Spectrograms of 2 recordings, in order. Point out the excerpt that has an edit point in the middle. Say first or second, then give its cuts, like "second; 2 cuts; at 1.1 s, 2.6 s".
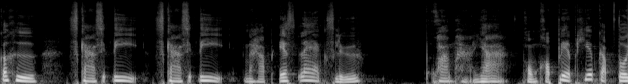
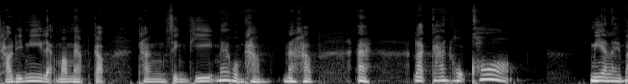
first; 3 cuts; at 1.4 s, 3.3 s, 5.2 s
